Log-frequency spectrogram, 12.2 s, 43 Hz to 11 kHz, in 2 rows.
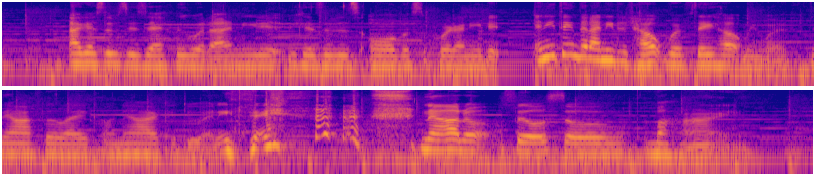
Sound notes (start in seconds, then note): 8.0 laughs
